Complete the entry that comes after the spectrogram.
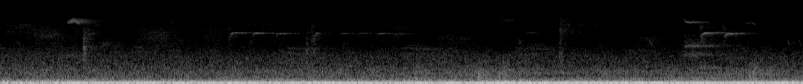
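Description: Small birds chirping and whistling a few times over a steady low rumble.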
